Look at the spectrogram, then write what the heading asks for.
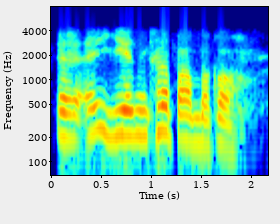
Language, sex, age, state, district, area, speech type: Manipuri, male, 45-60, Manipur, Chandel, rural, conversation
